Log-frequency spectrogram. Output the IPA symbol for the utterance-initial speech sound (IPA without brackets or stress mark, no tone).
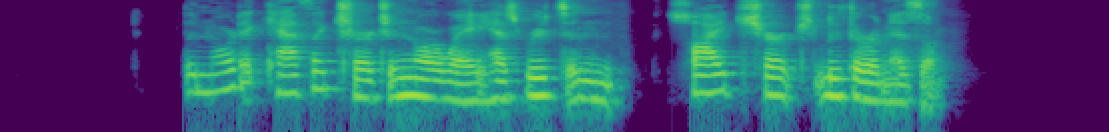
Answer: ð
